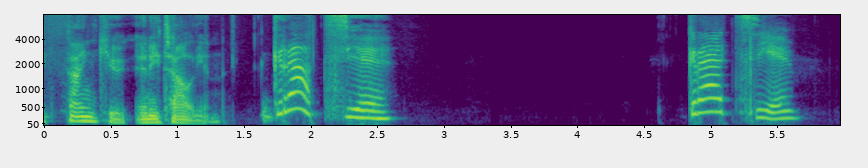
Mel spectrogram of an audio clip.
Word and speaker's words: grazie: you an Italian gratia gratia and remember those three syllables there they're all run together quickly but there are three syllables gratia gratia gratia that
